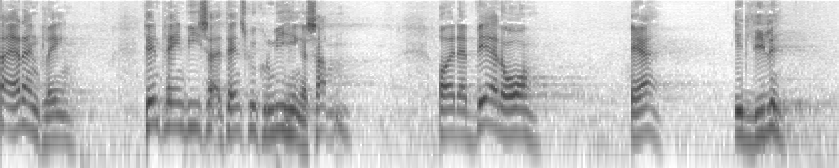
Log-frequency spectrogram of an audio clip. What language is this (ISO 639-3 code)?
dan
